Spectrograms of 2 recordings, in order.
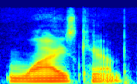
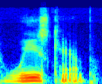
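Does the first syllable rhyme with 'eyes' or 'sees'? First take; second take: eyes; sees. First: The first syllable rhymes with 'eyes'. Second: The first syllable rhymes with 'sees'. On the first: The speaker calls it wrong. "how I'm saying it" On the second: The speaker calls it right. "how everyone else is saying it"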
